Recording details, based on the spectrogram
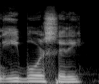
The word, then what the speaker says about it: Ybor City: I was in Ybor City, walking through. It's spelled Ybor, but it's pronounced Ybor City.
